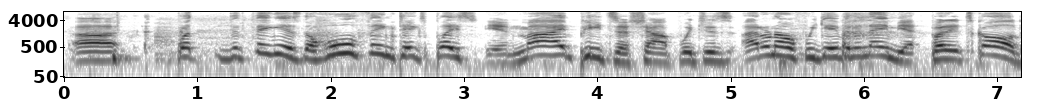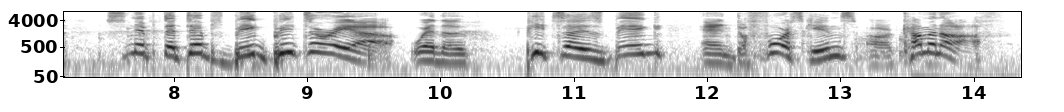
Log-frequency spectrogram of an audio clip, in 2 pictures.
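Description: A cocky Italian-American pizzeria owner for improvised comedy. The voice is extremely high and swings animatedly as he hustles. There is faint noise in the background. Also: very animated, measured pace, a bit bright, exaggerated voice. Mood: excited pitching. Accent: put-on Italian-American. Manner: brash, cocky, says baby and yous guys. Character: brash Italian pizzeria owner offering bargain circumcisions, male.

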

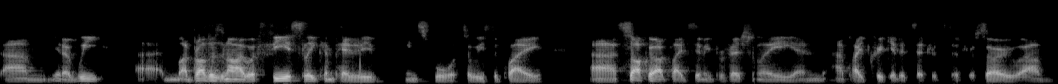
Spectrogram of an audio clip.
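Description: An Australian man in his forties, a guest telling his life story in an unhurried, reflective way. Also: extremely low pitch, no echo. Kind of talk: casual interview talk. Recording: dull lo-fi sound.

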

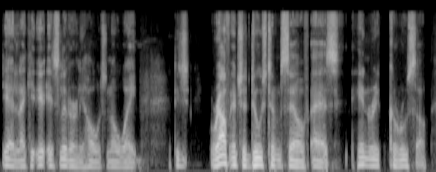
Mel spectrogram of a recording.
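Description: Low, dry-sounding man on a podcast. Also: fairly even intonation, normal speed, darkish tone, no echo. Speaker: podcast co-host. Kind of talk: casual discussion with researched facts.

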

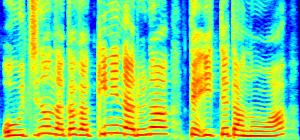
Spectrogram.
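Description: A woman's voice: high-pitched, moderate pace, natural voice. A woman playing a polite, earnest fifth-grade boy who is an apprentice detective in a radio drama. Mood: curious. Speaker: cast member of a community radio show. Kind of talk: radio drama dialogue and narration.

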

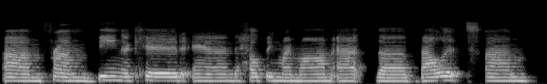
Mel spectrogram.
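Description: Female, American accent, fairly low pitch, informal reflective interview guest, lo-fi muffled sound. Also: flat delivery, slow, darkish tone. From Northern Virginia, United States. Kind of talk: conversational personal storytelling.

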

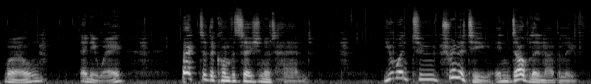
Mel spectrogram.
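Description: A man playing an earnest, wordy gentleman time traveler in an audio drama, with formal period speech and a rambling manner. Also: medium pitch, huge pitch swings, moderate pace. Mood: curious, animated. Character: eager, flustered gentleman author and time traveler.

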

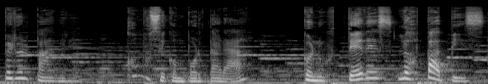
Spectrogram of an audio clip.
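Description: Low-voiced woman presenter over music. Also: very animated, slow pace. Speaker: radio play presenter. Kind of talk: scripted introduction.

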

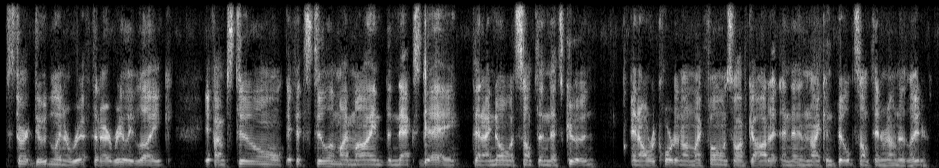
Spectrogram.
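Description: Man, lowish pitch, musician guest, casual interview chat, halting, thinking aloud. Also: fairly even intonation, fairly bright tone, poor audio.

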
